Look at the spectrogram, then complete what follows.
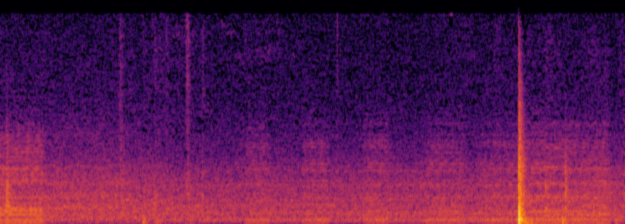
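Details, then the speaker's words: Wedge monitor converted to a subkick mic, mixer input: steady low buzz under everything even with the mic set down, one thump; ground loop hum, fix would be lifting pin one on the cable. "now this is a weird ground situation cuz you hear the buzz"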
